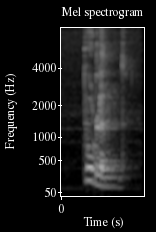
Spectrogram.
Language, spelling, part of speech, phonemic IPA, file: Dutch, poelen, noun, /ˈpulə(n)/, Nl-poelen.ogg
- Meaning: plural of poel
